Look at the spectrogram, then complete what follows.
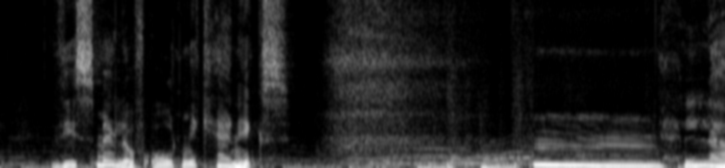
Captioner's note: sniiiief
